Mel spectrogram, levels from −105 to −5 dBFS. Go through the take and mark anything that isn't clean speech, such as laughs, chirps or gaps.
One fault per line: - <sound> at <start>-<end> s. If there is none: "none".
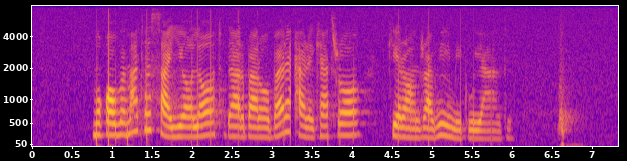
- dropout at 3.2-3.3 s
- whoosh at 6.6-6.9 s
